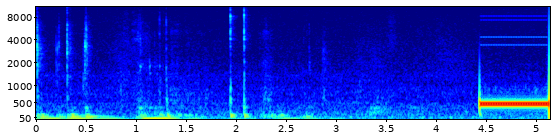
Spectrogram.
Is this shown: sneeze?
no

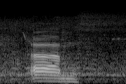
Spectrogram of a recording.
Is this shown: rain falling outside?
no

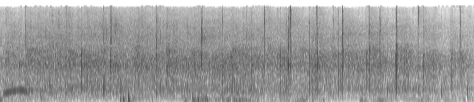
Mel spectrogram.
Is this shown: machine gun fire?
no

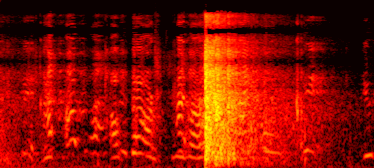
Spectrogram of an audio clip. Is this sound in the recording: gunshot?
yes

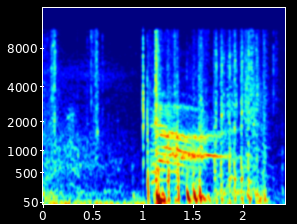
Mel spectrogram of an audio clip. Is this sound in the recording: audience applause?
no

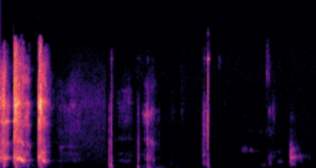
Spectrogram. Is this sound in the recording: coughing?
yes

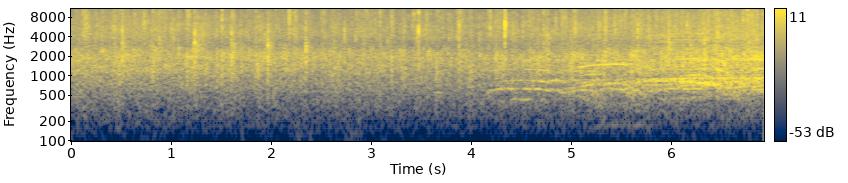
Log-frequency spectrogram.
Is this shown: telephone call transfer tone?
no

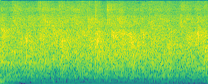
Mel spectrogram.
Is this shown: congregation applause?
yes

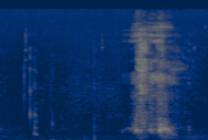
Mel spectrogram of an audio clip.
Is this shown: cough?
yes

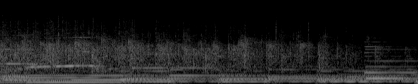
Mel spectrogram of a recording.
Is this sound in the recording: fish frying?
no

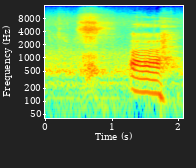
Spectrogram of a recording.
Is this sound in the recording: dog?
no

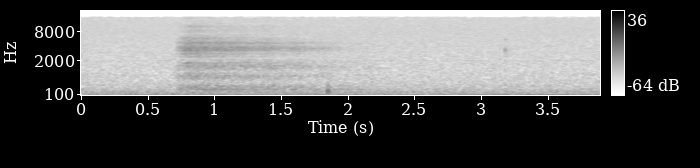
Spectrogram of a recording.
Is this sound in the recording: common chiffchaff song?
no

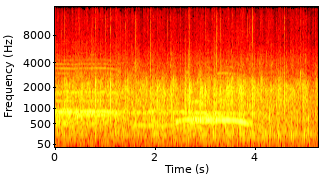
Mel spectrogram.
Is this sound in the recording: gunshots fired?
no

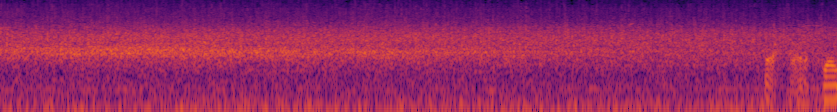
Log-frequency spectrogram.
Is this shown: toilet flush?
no

